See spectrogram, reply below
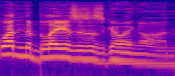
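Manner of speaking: bellowed at full volume, very loud and booming. Walking into the room in character, speaking in a loud voice. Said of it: "spoke in a loud voice".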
